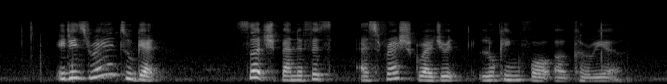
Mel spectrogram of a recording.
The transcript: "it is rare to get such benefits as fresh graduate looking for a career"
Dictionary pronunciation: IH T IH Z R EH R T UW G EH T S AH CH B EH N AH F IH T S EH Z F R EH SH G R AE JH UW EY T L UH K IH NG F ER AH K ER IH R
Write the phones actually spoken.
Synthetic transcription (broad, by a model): IH T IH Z R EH T UW G EH T S AH CH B EH N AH F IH T S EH S F R EH SH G R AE JH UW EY T L UH K IH NG F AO AH K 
